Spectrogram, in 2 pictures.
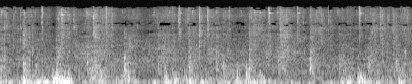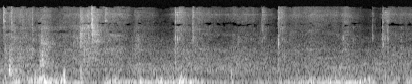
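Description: Footsteps hurrying down a flight of outdoor stairs: a quick, uneven run of footfalls, loudest at the start and trailing off near the end.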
